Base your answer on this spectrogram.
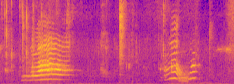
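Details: Shelter rescue cats meowing during feeding time: a loud wavering meow near one second, a click, then a shorter falling meow around three and a half seconds, in a small indoor space with low background hum.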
